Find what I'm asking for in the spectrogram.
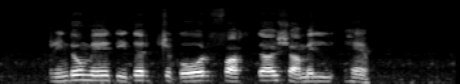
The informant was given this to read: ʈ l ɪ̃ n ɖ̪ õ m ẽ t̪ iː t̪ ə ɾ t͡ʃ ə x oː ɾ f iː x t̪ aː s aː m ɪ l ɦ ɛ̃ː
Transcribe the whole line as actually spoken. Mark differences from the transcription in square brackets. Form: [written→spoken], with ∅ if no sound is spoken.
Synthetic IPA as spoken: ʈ [l→ɾ] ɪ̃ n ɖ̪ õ m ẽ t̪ iː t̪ ə ɾ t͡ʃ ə [x→k] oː ɾ f [iː→aː] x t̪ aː [s→ʃ] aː m ɪ l ɦ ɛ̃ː

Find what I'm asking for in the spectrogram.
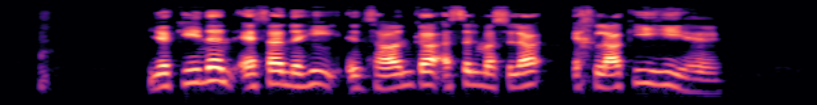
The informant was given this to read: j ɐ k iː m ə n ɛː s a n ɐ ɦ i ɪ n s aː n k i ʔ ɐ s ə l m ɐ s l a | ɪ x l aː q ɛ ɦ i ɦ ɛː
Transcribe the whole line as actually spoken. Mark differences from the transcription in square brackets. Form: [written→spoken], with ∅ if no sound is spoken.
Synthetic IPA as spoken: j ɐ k iː [m→n] ə n ɛː s a n ɐ ɦ [i→ĩ] ɪ n s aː n k [i→a] ʔ ɐ s ə l m ɐ s l a | ɪ x l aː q [ɛ→i] ɦ i ɦ ɛː

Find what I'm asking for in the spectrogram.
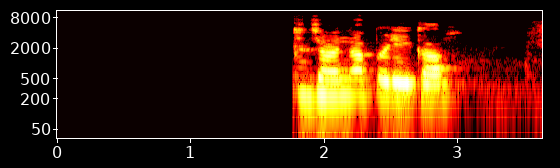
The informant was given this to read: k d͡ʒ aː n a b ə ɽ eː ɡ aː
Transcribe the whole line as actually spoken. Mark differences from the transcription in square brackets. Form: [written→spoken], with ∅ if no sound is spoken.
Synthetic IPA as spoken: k d͡ʒ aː n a [b→p] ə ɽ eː ɡ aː

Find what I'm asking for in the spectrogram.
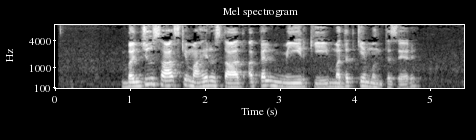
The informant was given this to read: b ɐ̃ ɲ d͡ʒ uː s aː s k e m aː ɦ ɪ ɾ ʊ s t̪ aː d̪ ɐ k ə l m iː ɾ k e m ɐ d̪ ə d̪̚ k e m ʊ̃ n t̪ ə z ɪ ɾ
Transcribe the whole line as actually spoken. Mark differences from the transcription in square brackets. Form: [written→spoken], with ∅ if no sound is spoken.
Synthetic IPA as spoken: b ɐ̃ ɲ d͡ʒ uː s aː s k e m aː ɦ ɪ ɾ ʊ s t̪ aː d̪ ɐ k ə l m iː ɾ k [e→i] m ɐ d̪ ə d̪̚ k e m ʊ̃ n t̪ ə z ɪ ɾ

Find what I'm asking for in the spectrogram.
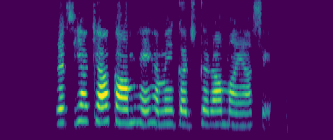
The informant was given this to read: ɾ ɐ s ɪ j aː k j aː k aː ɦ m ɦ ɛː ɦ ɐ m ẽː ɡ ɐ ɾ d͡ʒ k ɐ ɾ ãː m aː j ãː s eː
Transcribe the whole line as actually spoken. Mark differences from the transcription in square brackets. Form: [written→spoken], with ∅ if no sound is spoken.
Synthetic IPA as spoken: ɾ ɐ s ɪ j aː k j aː k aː [ɦ→∅] m ɦ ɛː ɦ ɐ m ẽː ɡ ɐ ɾ d͡ʒ k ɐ ɾ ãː m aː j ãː s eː

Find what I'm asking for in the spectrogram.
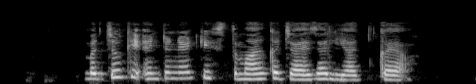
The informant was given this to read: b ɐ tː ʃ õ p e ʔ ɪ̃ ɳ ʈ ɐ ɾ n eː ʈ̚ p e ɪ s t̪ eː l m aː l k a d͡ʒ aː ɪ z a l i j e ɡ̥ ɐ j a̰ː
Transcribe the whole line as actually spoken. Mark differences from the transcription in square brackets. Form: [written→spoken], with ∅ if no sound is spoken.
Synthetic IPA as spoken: b ɐ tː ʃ õ [p→k] e ʔ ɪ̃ ɳ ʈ [ɐ→ə] ɾ n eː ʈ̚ [p→k] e ɪ s t̪ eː [l→∅] m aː l k a d͡ʒ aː ɪ z a l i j [e→a] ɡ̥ ɐ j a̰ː

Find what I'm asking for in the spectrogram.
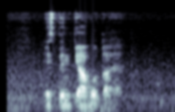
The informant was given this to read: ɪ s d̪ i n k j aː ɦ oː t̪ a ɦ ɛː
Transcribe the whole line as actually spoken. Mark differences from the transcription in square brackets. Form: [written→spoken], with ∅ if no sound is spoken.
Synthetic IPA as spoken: ɪ s d̪ [i→ɪ] n k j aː ɦ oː t̪ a ɦ ɛː

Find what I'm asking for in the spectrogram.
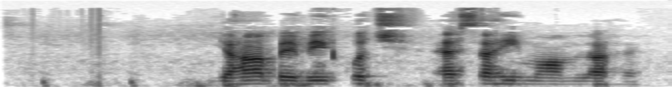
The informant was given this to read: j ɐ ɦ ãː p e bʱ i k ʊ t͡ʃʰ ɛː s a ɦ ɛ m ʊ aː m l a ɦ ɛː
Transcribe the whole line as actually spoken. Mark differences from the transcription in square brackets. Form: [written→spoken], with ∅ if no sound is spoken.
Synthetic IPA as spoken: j ɐ ɦ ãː p e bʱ i k ʊ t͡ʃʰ ɛː s a ɦ [ɛ→i] m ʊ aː m l a ɦ ɛː

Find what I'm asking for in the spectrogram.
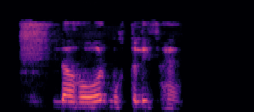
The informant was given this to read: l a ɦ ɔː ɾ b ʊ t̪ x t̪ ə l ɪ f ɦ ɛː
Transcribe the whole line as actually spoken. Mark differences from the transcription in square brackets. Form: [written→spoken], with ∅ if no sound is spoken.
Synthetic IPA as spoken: l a ɦ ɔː ɾ [b→m] ʊ [t̪→∅] x t̪ ə l ɪ f ɦ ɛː

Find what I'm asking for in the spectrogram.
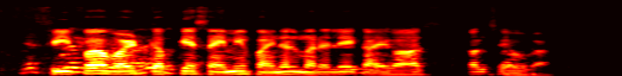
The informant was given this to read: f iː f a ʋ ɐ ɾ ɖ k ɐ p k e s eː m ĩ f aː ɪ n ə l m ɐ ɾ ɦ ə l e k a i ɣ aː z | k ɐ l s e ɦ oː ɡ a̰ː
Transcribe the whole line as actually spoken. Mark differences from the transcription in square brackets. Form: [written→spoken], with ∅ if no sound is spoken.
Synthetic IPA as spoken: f iː f a ʋ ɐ ɾ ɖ k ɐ p k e s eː m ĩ f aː ɪ n ə l m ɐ ɾ ɦ ə l e k a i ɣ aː z | k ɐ l s e ɦ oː ɡ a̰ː

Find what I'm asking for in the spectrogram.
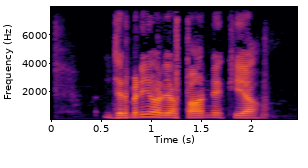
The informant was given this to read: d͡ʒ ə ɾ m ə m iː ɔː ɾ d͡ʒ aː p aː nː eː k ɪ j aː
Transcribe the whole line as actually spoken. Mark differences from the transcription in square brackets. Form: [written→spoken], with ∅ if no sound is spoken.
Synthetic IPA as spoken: d͡ʒ ə ɾ m ə [m→n] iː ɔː ɾ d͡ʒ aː p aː nː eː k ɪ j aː

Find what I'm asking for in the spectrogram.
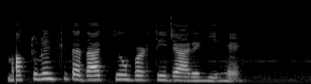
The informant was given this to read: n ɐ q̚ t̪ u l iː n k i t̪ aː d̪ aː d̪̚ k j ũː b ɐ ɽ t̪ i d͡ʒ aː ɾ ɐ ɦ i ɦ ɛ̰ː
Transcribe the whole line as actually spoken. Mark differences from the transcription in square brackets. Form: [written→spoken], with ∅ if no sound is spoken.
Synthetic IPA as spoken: [n→m] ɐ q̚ t̪ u l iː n k i t̪ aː d̪ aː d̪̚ k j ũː b ɐ ɽ t̪ i d͡ʒ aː ɾ ɐ ɦ i ɦ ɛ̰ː

